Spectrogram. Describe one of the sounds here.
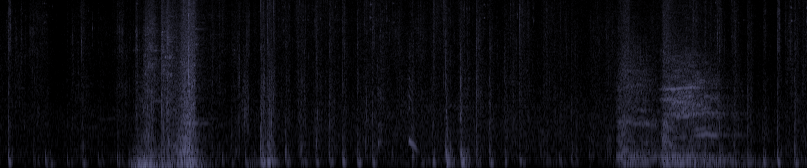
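Footsteps crunch over grass and rock.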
